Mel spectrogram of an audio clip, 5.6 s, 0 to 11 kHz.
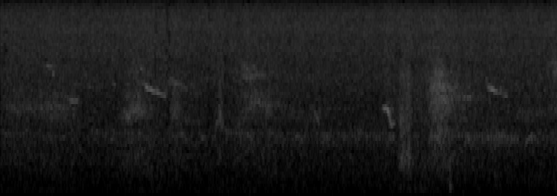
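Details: At sunrise on a safari drive, 20 October 2016, alert impala give sharp, barking alarm snorts in short bursts. One keeps alarm calling, possibly at a leopard, while others ignore it. Faint bird chirps in the background.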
